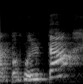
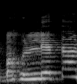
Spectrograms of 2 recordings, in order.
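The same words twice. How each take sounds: First: बहुलता with plain "l-taa"; no y glide in बहुलता; slow "ba-hul-taa" for बहुलता; correct form. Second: बहुल्यता with "lya" before "taa"; "ba-hul-ya-taa" for बहुल्यता; wrong blended form. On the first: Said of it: "बहुलता या बाहुल्य होता है". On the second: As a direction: put a y glide in बहुल्यता. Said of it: "बहुल्यता नहीं होता". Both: Shown as a demonstration.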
